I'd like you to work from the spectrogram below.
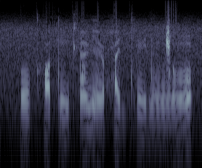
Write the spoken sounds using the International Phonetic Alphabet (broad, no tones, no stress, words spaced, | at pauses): okʰɒ tĩkʰæ̃y̯ɾʲæ̃y̯ ħedtʰẽi̯dæ̃ ŋ͡ǁõ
